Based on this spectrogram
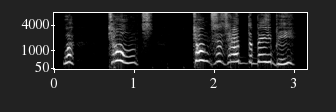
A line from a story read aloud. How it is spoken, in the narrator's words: Hermione shrieked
